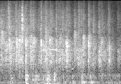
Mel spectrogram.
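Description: A crowd applauds steadily to welcome a speaker to present, dense overlapping claps at moderate loudness with no one speaking over it.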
